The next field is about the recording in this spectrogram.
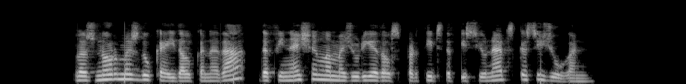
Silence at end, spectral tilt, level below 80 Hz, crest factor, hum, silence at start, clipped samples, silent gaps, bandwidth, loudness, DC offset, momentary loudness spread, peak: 0.95 s; -4.5 dB/octave; -58 dBFS; 18 dB; none; 0.75 s; under 0.1%; 4.03-4.07 s; 7.8 kHz; -20 LUFS; under 0.1%; 7 LU; -2 dBFS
